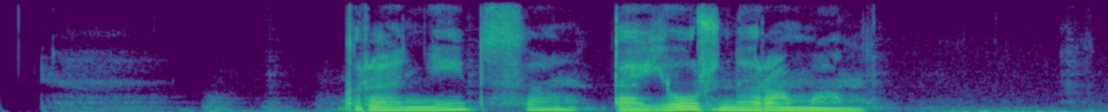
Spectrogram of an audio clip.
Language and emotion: Russian, sad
